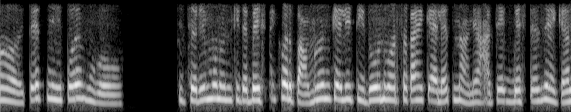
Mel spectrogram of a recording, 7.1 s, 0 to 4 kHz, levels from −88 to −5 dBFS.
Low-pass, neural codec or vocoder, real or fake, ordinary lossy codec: 3.6 kHz; vocoder, 44.1 kHz, 128 mel bands, Pupu-Vocoder; fake; none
